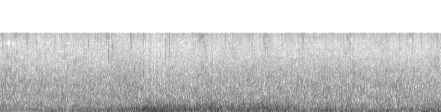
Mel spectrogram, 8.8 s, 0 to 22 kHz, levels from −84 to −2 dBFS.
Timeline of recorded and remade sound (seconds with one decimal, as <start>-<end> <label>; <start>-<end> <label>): 0.0-1.5 remade; 1.5-3.7 recorded; 3.7-8.8 remade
